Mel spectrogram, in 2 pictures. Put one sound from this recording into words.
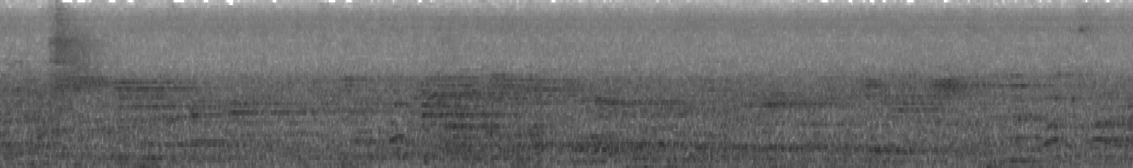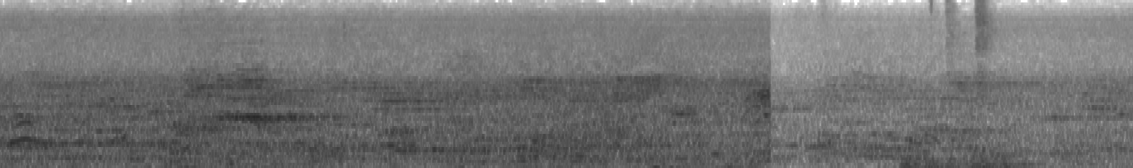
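Water laps and ripples gently.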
